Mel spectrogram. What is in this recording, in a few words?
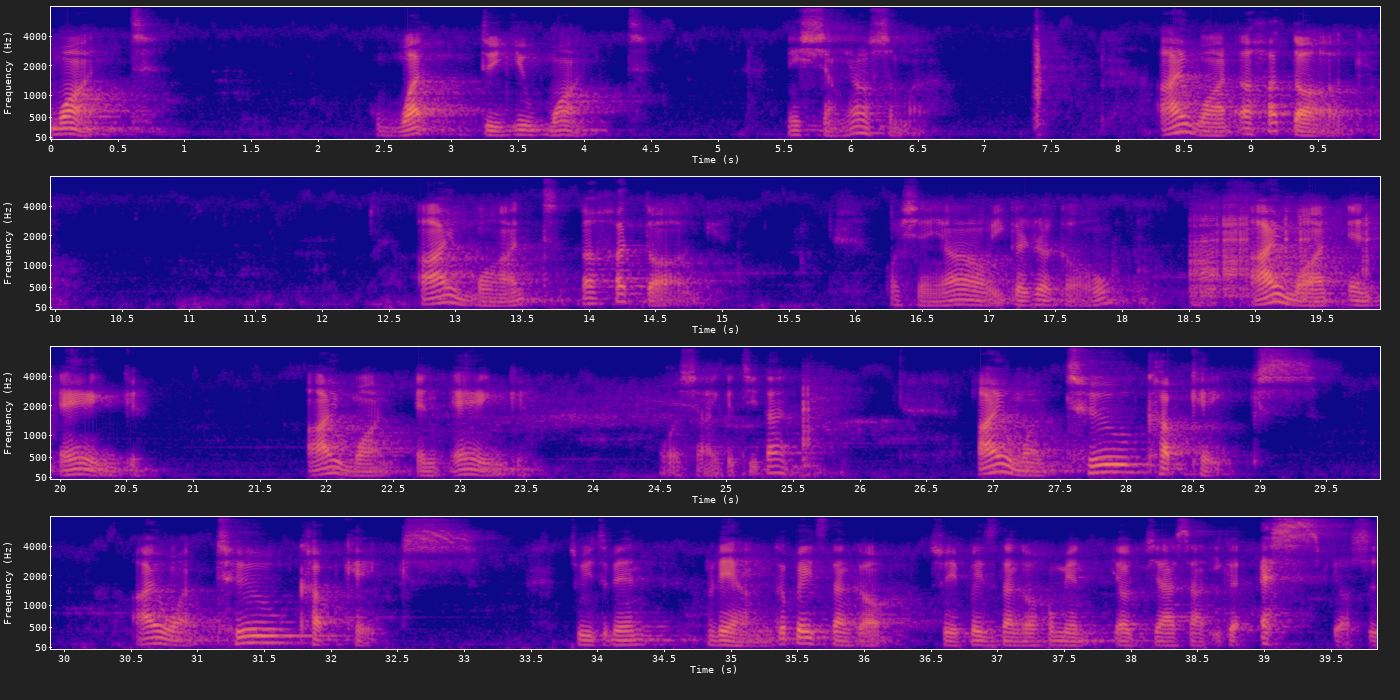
conversation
